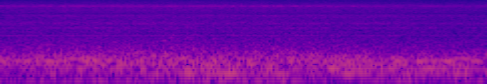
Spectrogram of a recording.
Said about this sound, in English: The giant door of the plane opens, sunlight gushes in. The aid parcels drop one by one.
